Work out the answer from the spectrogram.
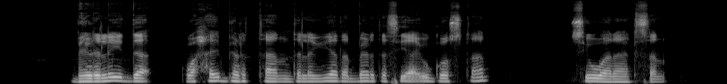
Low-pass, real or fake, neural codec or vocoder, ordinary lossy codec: none; real; none; none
